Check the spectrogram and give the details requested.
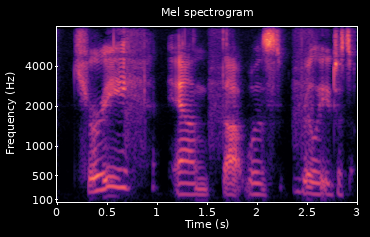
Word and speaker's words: Curie: And then there was a time I was talking about Madame Curie, and I said Cree instead of Curie, and that was really just honestly a mistake.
